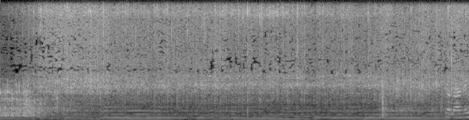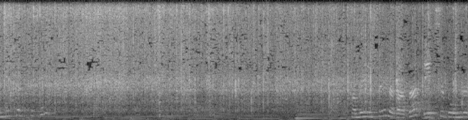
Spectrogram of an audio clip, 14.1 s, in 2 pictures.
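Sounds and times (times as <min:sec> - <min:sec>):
chickpeas sizzling in hot oil: 0:00.0 - 0:14.0.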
